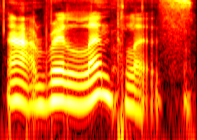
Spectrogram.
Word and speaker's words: relentless: have the word relentless relentless yes the stress is on the middle syllable relentless relentless you know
